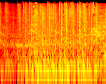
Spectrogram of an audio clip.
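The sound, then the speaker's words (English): Rapid machine gun fire rattles along in a dense, continuous stream of sharp bursts. It stays loud and steady for about two seconds with no pause. “A locust? Some sort of machine gun thingy?”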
